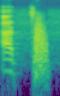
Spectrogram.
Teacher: جہاں اس کی حرف کی آواز ٹھہر رہی ہے، یعنی کہ زبان کی نوک جو ہے وہ اوپر والے اگلے 2 دانتوں کی جڑ سے لگ رہی ہے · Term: تا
